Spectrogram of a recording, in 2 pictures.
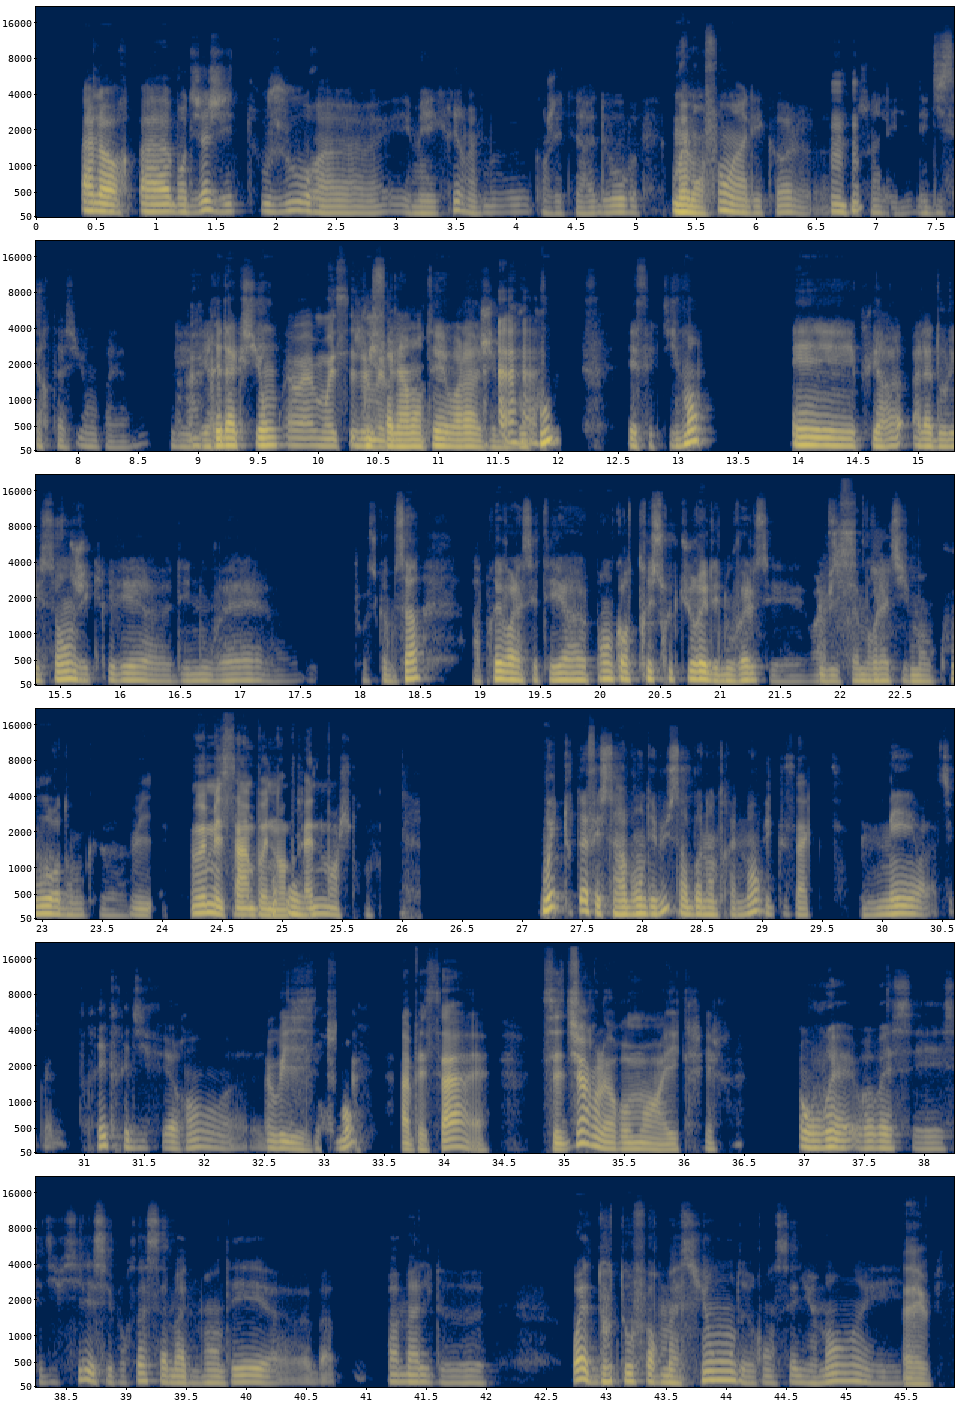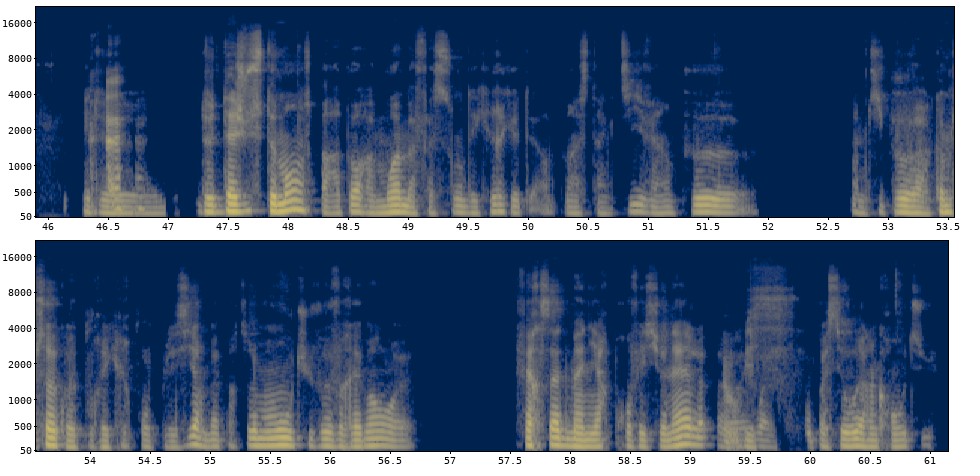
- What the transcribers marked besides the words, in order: laugh; tapping; unintelligible speech; chuckle
- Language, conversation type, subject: French, podcast, Quelle compétence as-tu apprise en autodidacte ?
